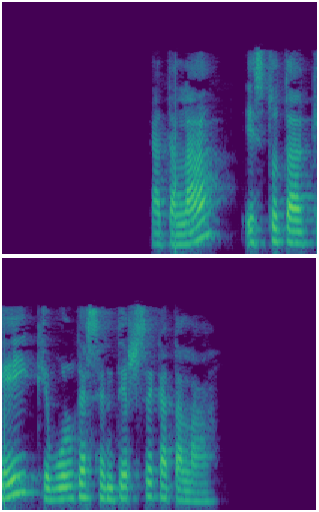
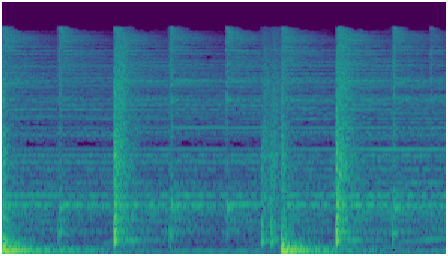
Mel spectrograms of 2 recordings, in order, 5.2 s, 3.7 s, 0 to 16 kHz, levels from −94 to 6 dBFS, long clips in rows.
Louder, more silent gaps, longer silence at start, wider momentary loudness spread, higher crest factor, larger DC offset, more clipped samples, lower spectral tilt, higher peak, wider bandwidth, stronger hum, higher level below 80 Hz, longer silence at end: about the same, -23 LUFS vs -24 LUFS; neither; first, 1.25 s vs 0 s; about the same, 12 LU vs 10 LU; about the same, 20 dB vs 22 dB; neither; neither; about the same, -4.5 dB/octave vs -4 dB/octave; second, -4 dBFS vs 0 dBFS; second, 8.4 kHz vs 11.5 kHz; neither; second, -58 dBFS vs -26 dBFS; first, 0.85 s vs 0 s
